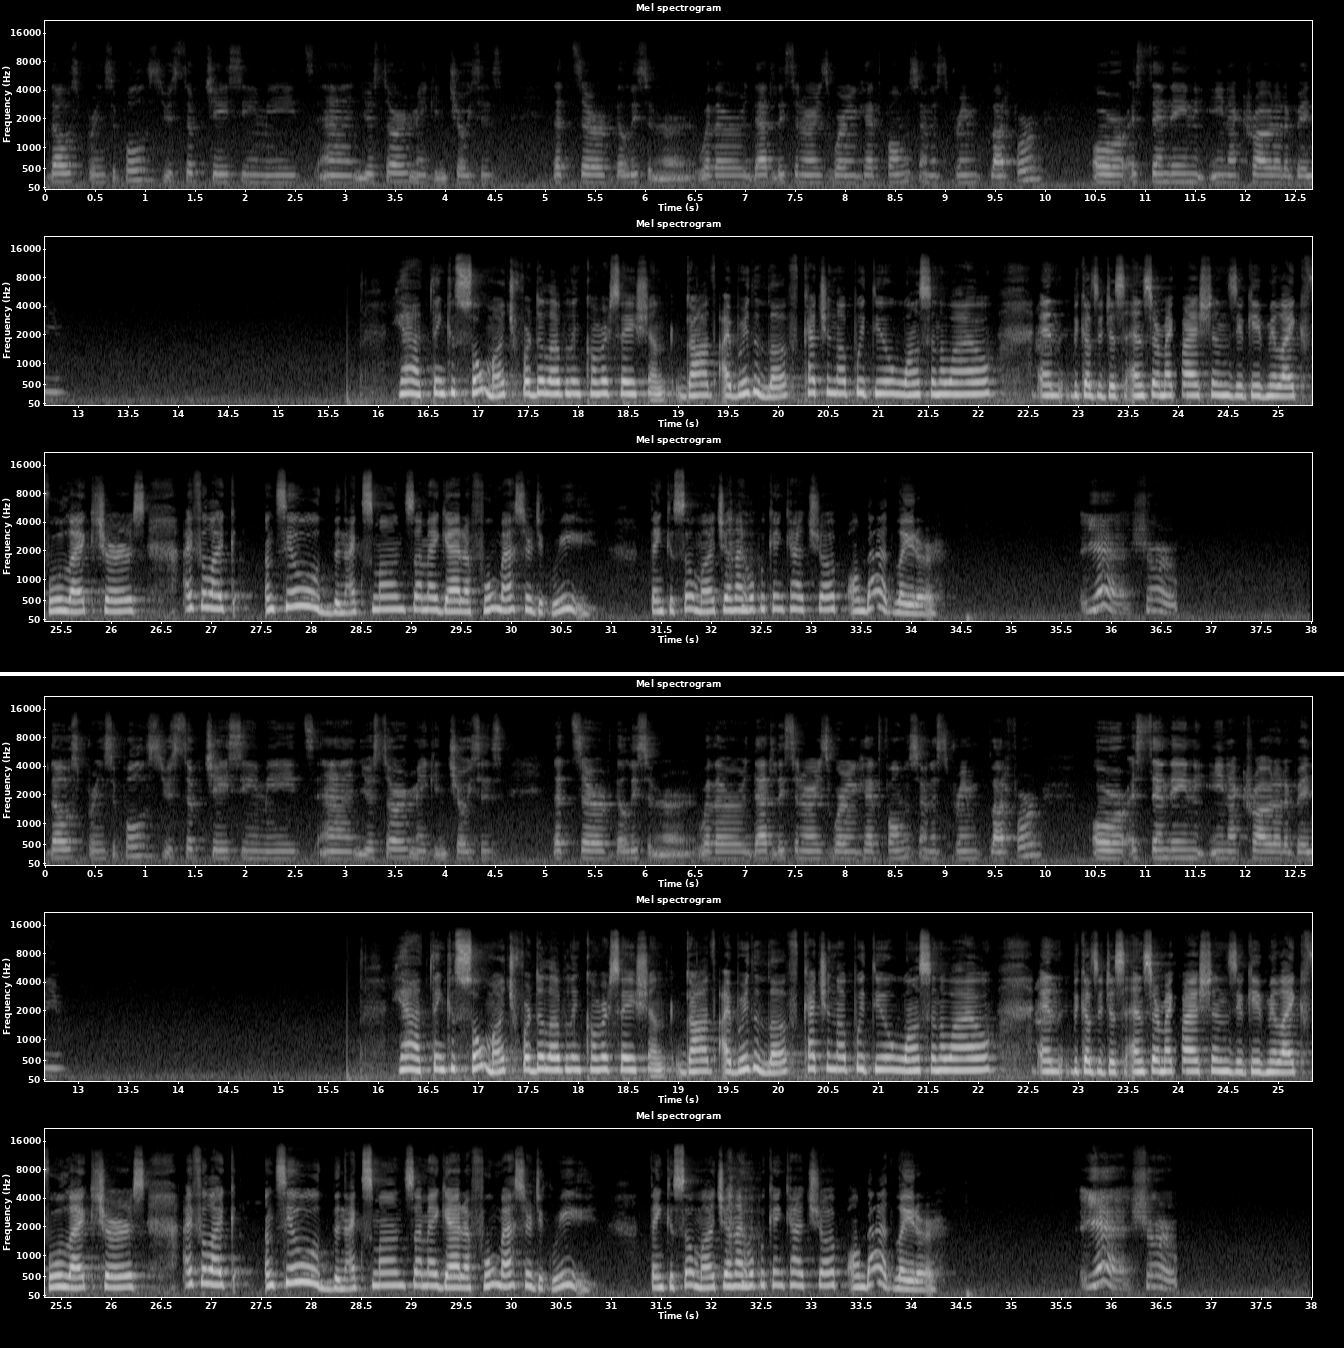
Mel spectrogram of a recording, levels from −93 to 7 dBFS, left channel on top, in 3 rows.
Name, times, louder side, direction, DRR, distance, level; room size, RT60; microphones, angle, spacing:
voice 1, 0.0-4.6 5.1-10.0 10.5-12.9 22.5-22.8 32.2-32.5 35.7-36.7, right 3 dB, 65° right, 4.3 m, -40 dB
voice 2, 16.2-30.8 31.4-34.3, right 2 dB, 20° right, 1.0 m, -25 dB
head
